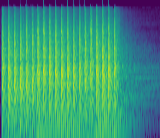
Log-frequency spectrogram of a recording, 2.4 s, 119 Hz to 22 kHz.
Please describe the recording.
Sounds recorded by me for my previous indie film. Weapons are live and firing blanks from different locations as part of the movie making process. Various echoes and other sound qualities reflect where the shooter is compared to the sound recorder. Sounds with street echo are particularly useful in sound design of street shootouts with automatic weapons.
Weapon ID: Heckler & Koch MP5A3 - 9mm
